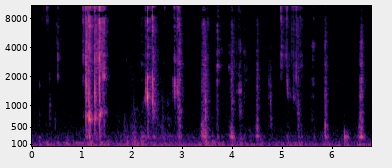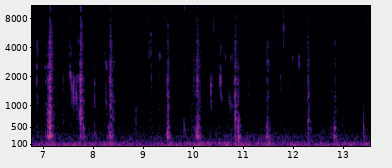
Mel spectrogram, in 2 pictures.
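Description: Close-miked crunch of a bite into a raw radish about a second in, followed by irregular crunchy chewing.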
